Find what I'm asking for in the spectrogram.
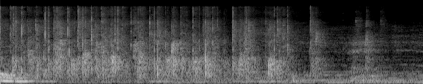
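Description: An audience at an Indonesian business seminar claps in a quick, uneven patter under a speaking voice, easing slightly toward the end.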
